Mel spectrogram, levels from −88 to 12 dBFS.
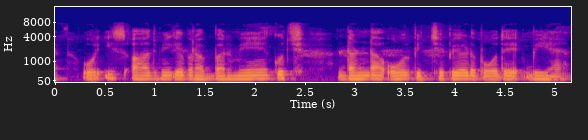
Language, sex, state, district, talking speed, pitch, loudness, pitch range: Hindi, male, Uttar Pradesh, Shamli, 160 wpm, 115 Hz, -19 LUFS, 115-120 Hz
